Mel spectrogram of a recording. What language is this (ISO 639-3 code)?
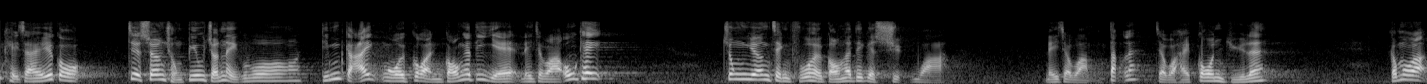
yue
